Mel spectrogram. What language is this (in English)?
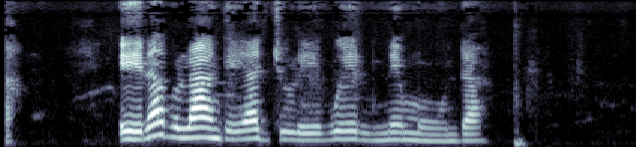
Ganda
